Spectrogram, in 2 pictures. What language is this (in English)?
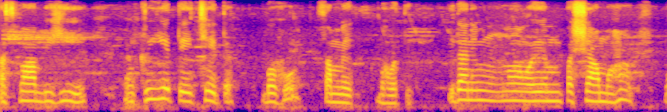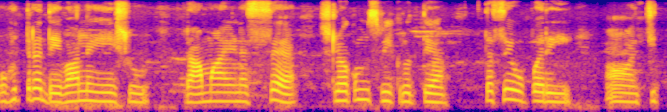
Sanskrit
